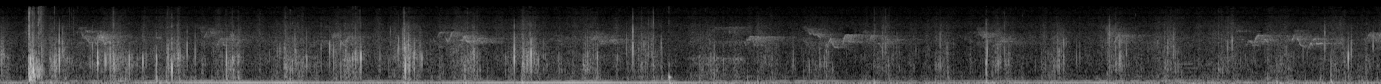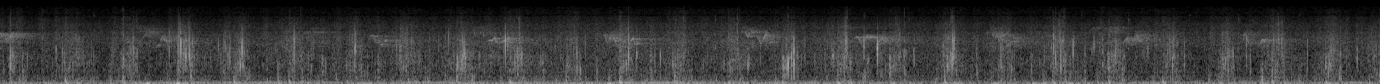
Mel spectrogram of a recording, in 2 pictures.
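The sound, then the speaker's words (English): Barn swallows give short, scattered chirping calls overhead, fairly faint, over a steady crunch of footsteps and a low background rumble. “You can also hear some barn swallows overhead. Just calls, not the song.”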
